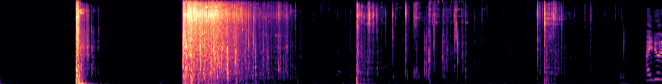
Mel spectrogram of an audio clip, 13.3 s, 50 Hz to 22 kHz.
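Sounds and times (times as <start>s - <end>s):
car window glass smashing: 3.7s - 5.9s
speech: 13.0s - 13.2s.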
